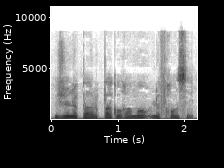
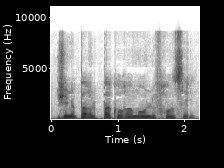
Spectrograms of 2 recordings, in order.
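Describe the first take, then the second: No difference in how they are said.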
